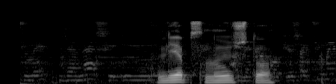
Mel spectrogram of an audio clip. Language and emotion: Russian, neutral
